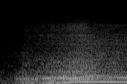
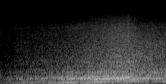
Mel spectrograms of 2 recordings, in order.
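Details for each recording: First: BMW E46 compact, 2.0 N42 engine, after swapping a bad ignition coil for a known-good spare: engine climbs smoothly from idle into a steady rev, pitch rising evenly with no stumble, pop or miss; running clean on all cylinders. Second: BMW E46 Compact with 2.0 L N42 engine. Slow revving is fine, but a quick throttle tap makes it stutter and refuse to rev, as if running on three cylinders; a failing ignition coil is to blame: misfire.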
